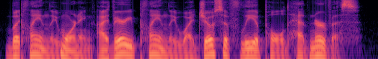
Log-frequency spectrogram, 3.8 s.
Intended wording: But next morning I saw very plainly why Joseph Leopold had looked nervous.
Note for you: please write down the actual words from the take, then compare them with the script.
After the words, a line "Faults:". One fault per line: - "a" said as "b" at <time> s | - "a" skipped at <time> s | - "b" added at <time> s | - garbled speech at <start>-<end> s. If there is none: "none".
But plainly morning I very plainly why Joseph Leopold had nervous.
Faults:
- "next" said as "plainly" at 0.1 s
- "saw" skipped at 1.1 s
- "looked" skipped at 3.1 s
